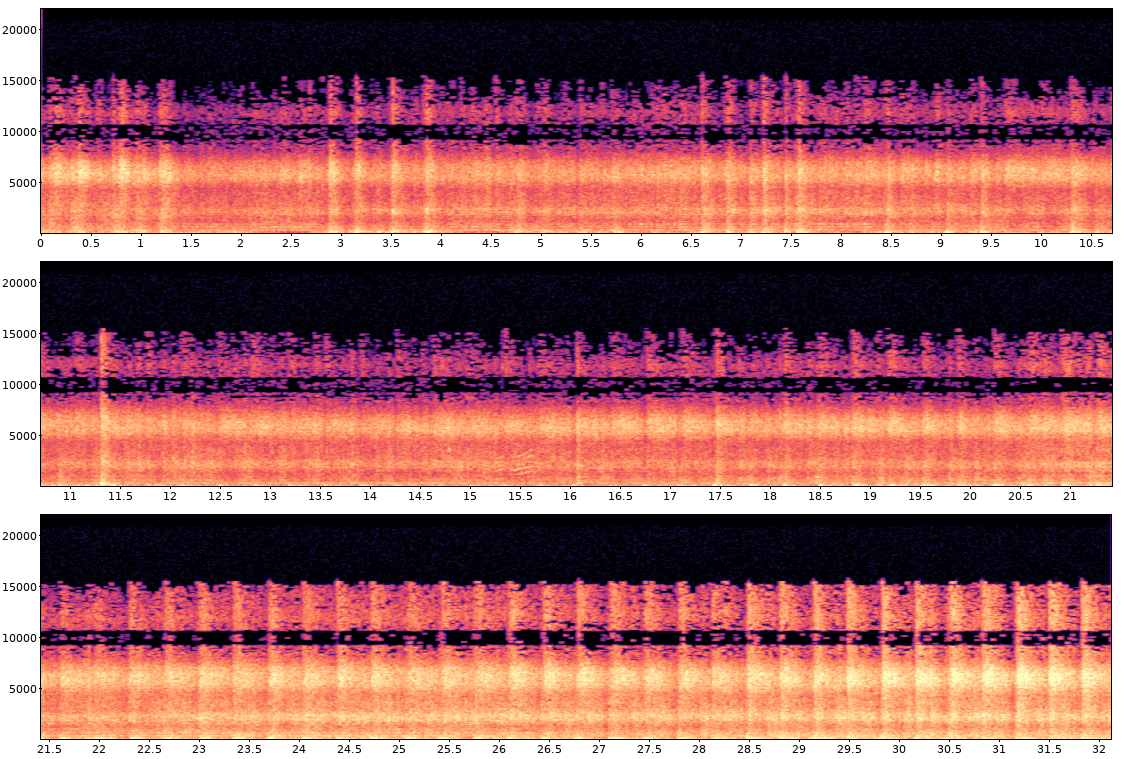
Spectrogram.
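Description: Procession drum group beating large stick-played drums in a fast, steady rhythm amid crowd noise, louder in the last third.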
